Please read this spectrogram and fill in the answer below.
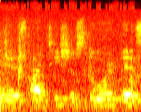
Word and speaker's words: Artesha: Uh, my name is Articia Stewart. That is spelled A R T E S H A Stewart.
